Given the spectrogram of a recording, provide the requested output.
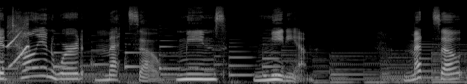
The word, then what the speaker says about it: mezzo: word mezzo means medium mezzo is spelled with two z's but the first one sounds like a t just like it does in the word pizza mezzo piano means medium soft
